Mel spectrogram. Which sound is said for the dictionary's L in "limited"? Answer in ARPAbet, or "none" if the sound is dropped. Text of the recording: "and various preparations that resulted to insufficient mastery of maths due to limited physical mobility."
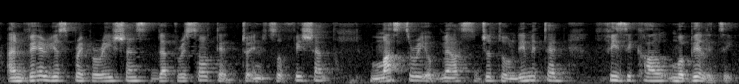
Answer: L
